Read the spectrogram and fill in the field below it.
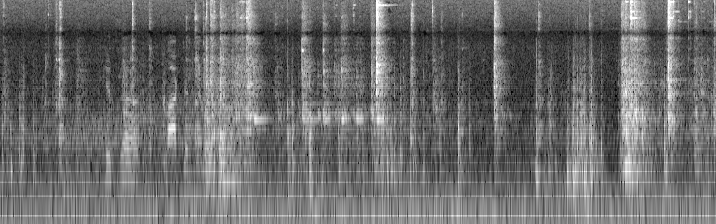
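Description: A metal chain clinks against a steel frame.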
